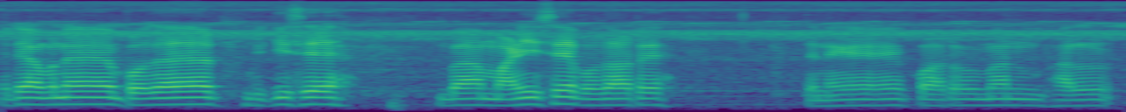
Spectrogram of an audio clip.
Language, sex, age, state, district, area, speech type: Assamese, male, 45-60, Assam, Golaghat, rural, spontaneous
